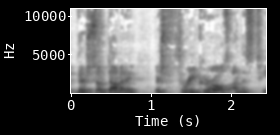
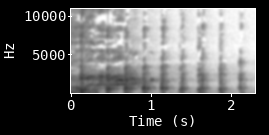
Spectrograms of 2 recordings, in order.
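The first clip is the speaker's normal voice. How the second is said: real laugh; 7 semitones higher, 4 dB louder than usual. Real, not acted. Host amused by his imagined chat, real laughing fit. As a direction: burst of laughter, higher pitched.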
